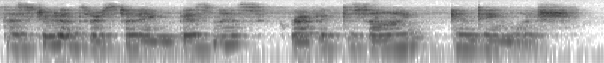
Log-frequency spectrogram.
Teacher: with that list, we have that carryover telling the listener, I'm not done, here's a few more, and then ending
